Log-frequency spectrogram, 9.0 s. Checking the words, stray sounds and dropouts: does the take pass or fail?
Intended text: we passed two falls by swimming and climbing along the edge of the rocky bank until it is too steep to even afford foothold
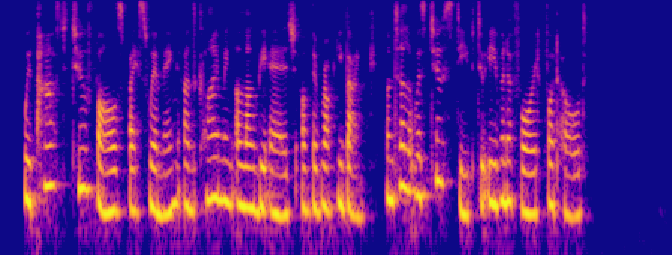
fail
